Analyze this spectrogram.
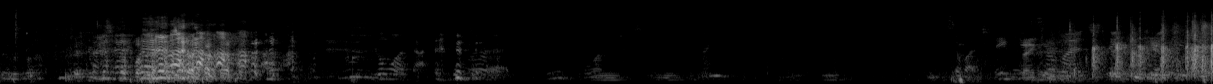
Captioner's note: clapping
